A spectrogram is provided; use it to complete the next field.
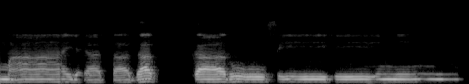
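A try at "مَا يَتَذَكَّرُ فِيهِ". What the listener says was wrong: Bukan min tadi Pak. Dari hi ke man itu agak susah memang. Fihi ma itu agak susah. Jadi kebacanya hampir-hampir fihi min. Tadi bacanya min seperti itu. Ma yatadzakkaru fihi ma tadzakkaru.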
